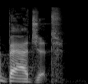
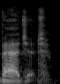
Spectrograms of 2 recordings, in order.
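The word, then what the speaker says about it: Bagehot: And Walter Badgett, and by the way, you won't get his name by thinking about it. It's B-A-G-E-H-O-T. It takes the English to pronounce that Badgett.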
